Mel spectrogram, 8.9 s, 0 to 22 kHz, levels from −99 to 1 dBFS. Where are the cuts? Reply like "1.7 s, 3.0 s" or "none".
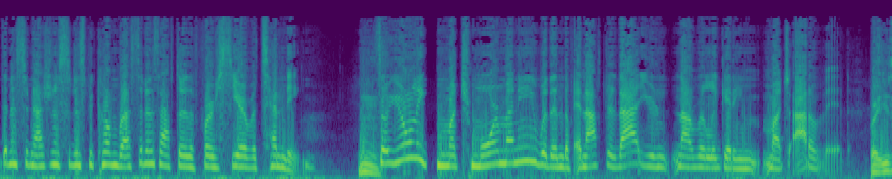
4.2 s, 5.7 s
